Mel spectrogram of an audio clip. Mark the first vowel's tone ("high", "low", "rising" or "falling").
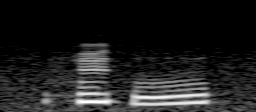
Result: high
